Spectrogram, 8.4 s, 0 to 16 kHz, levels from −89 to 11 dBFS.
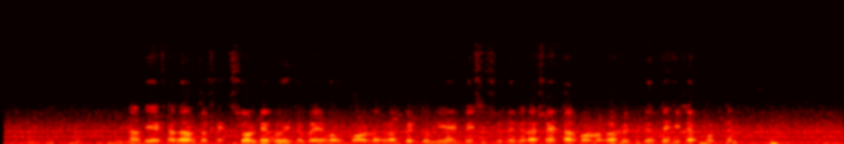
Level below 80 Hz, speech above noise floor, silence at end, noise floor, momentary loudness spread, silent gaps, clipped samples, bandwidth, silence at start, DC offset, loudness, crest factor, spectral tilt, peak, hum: -56 dBFS; 19 dB; 0 s; -48 dBFS; 22 LU; none; under 0.1%; 7.2 kHz; 0.1 s; under 0.1%; -29 LUFS; 20 dB; -8 dB/octave; -10 dBFS; none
